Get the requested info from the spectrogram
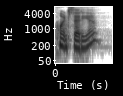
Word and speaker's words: poinsettia: Did you know, Leslie, that it's actually called poinsettia? – No, I did not know that. – That's okay. – So I've been saying it wrong my entire life.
